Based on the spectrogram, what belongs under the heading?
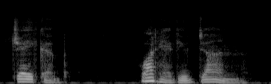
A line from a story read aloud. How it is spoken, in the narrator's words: as she said softly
